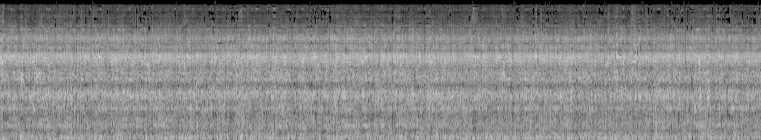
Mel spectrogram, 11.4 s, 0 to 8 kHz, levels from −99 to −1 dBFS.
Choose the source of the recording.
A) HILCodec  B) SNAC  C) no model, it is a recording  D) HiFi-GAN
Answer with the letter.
D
